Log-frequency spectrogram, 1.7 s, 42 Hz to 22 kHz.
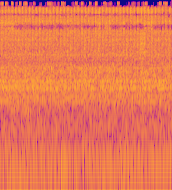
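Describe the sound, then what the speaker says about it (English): A 2023 Chevy Colorado L3B engine idling slightly bogged down and low, a steady near rumble with an even, continuous drone and no talking. "Idle sounds slightly bogged down and low."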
